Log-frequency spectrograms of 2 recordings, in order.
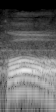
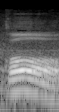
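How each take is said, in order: The two takes are said the same way.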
